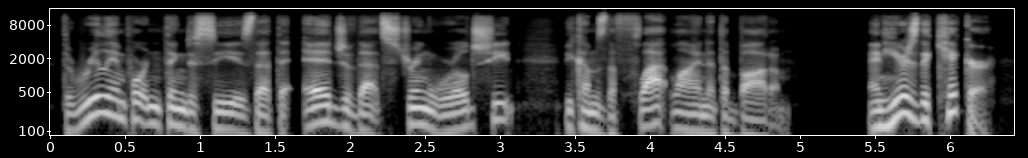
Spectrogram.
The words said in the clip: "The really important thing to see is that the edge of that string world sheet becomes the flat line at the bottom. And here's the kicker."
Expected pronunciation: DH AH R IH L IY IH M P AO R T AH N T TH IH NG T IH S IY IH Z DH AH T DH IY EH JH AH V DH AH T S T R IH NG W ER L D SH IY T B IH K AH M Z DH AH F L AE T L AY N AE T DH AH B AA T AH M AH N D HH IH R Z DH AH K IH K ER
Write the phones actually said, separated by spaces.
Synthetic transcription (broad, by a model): DH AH R IH L IY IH M P AO R T N TH IH NG T IH S IY IH Z DH AH T DH IY EH JH AH V DH AH T S T R IH NG W ER L D SH IY T B IH K AH M Z DH AH F L AE T L AY N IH T DH AH B AA T AH M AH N HH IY R Z DH AH K IH K ER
